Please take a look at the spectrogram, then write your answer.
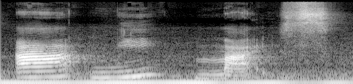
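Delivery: animais drawn out slowly as a-ni-mais; slow syllable by syllable. Shown as a demonstration. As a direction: spell out animais in slow beats. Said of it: "Trissílaba". (animais bem devagar, sílaba por sílaba)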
